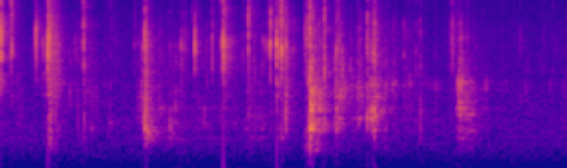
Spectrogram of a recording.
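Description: Handling noise of a plastic cartridge box being cut open with a knife and its bubble wrap packing crinkling: a run of short clicks and crackles that dies away near the end.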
